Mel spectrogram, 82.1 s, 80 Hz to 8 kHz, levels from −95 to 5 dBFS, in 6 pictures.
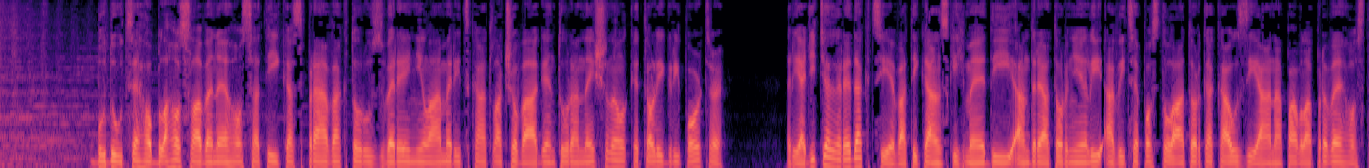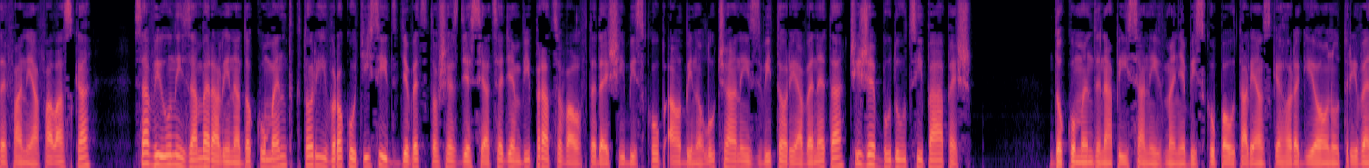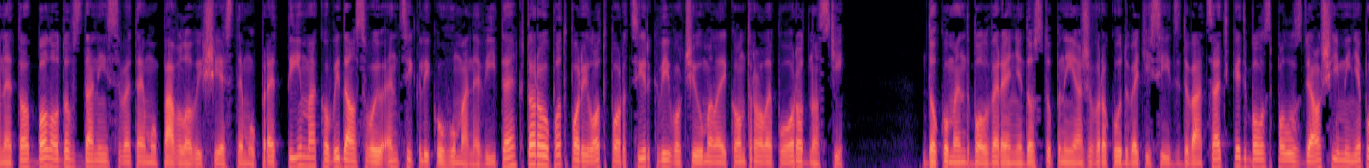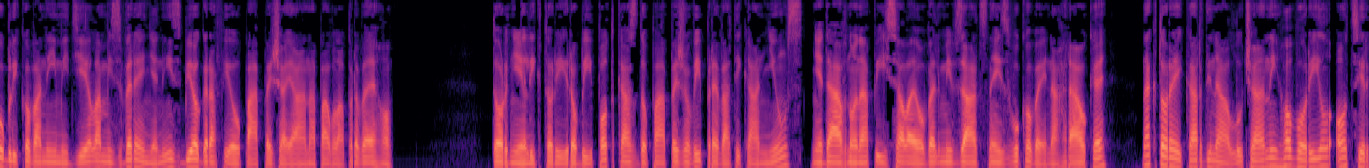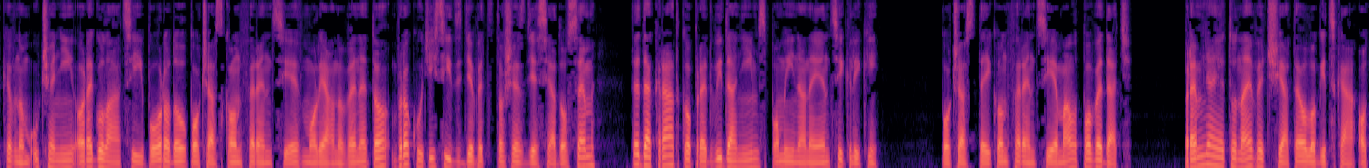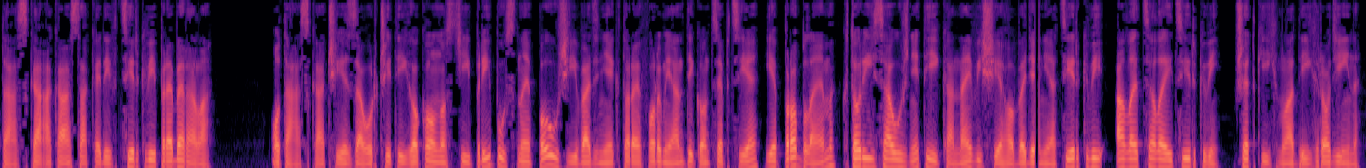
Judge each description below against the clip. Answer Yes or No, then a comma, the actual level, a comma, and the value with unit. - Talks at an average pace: Yes, average, 135 wpm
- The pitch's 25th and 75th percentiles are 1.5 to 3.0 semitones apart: No, average, 3.6 semitones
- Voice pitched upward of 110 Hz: No, low, 105 Hz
